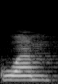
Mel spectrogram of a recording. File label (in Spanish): "cuam", Silabas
